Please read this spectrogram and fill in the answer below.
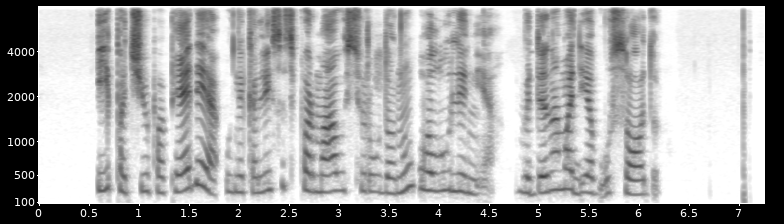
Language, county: Lithuanian, Kaunas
